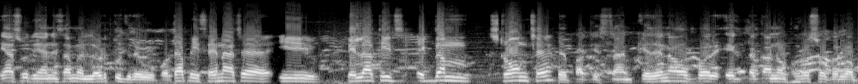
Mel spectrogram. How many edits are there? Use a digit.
2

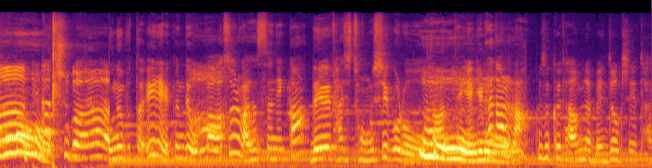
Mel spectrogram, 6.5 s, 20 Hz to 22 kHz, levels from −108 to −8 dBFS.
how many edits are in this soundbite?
1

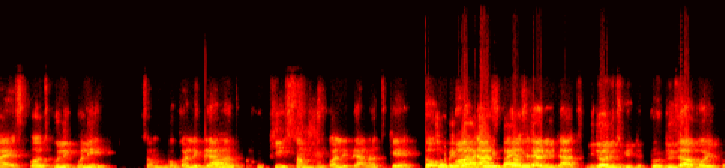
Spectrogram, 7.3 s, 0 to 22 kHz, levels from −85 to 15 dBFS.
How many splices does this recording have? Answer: 1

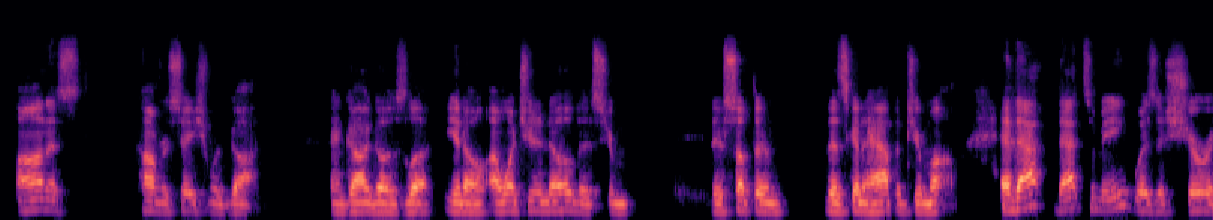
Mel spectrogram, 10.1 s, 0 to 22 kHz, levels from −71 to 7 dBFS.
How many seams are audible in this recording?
1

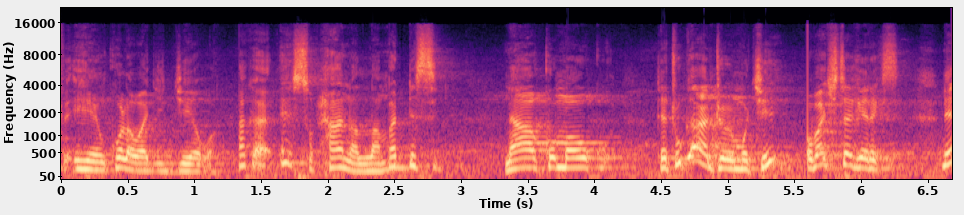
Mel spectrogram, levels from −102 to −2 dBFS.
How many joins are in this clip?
2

